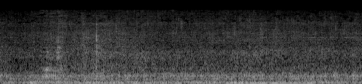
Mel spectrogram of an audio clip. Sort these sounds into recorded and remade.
recorded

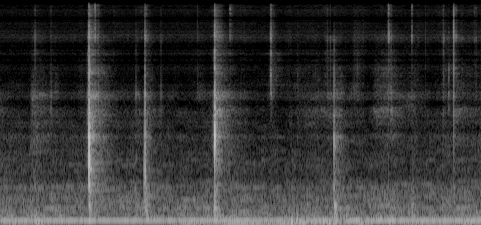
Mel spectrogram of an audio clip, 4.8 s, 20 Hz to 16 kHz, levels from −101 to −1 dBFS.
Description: remade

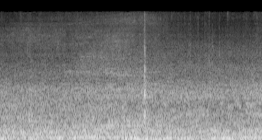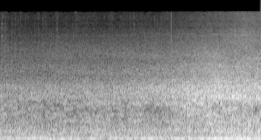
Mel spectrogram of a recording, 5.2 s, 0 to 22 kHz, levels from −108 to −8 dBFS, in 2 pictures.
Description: recorded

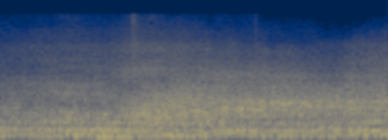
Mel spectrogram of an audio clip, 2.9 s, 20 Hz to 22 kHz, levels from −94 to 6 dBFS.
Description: remade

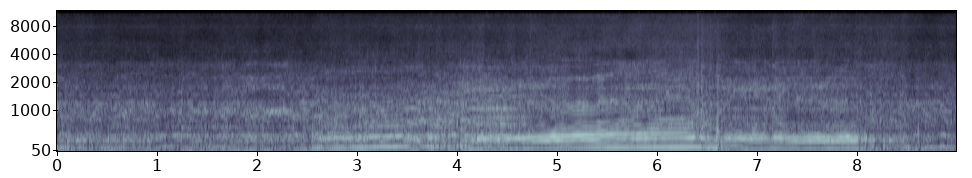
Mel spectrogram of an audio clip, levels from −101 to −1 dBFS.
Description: remade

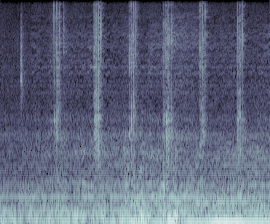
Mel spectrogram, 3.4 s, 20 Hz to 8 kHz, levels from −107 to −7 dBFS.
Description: remade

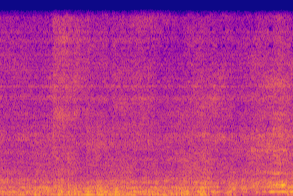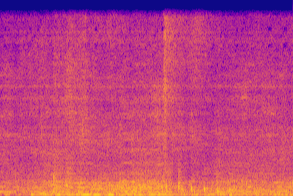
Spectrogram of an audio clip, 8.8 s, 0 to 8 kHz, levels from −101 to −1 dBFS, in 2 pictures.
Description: remade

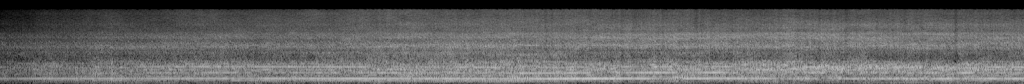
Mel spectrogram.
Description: remade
